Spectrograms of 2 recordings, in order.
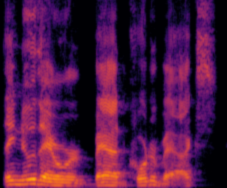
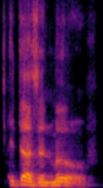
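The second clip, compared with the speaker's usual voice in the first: louder, put-on voice of a fussy coworker; mocking the lady at work; 3 semitones higher, 5 dB louder than usual. Mimicking the lady at work, a bit louder. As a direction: parrot her like a know-it-all colleague. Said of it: "Just like the lady at work".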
